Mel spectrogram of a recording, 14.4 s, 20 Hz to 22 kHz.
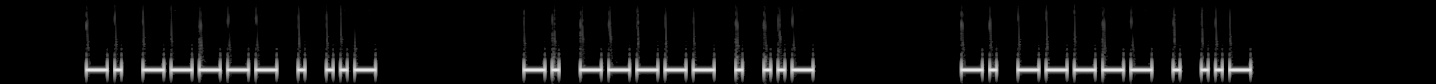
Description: Morse code, heard as a keyed tone, about 17 wpm, 700 Hz. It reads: N0EU N0EU N0EU
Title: USA Call Signs - 4 Characters - Repeated 3x - 17wpm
